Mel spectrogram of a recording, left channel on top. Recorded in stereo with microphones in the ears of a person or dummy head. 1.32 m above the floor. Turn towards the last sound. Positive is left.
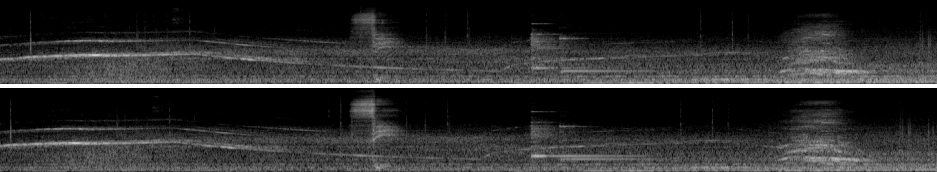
turn(degrees=-45)  # may be behind; listen again after turning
